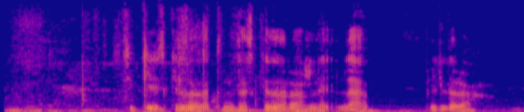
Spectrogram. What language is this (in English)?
Spanish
